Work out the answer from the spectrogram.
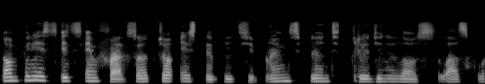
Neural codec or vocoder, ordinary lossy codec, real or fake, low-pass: codec, 16 kHz, 2 kbps, FreqCodec, larger model; none; fake; none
